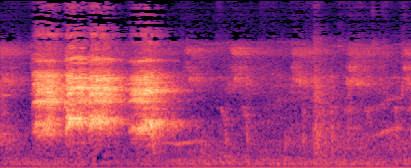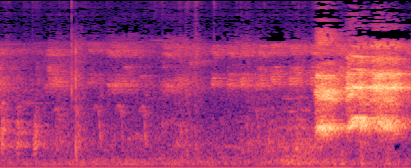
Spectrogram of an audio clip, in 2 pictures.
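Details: A flock of decoy red junglefowl trained for forest use in Binh Phuoc, Vietnam: a sharp crow opens, then scattered soft clucks and wing noise, then another crow bursts in at the end.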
